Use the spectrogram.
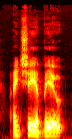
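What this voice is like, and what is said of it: Brief put-on Australian accent. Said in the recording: “I'm not even gonna try an Australian accent. I don't even know why I just did that. It's embarrassing.”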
